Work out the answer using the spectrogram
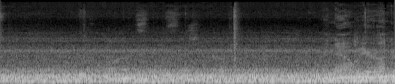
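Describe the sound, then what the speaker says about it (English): Inside an airliner cabin, a steady low engine rumble builds as the airplane prepares for takeoff, with a faint voice talking over the drone. "And now we are underway to take off."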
